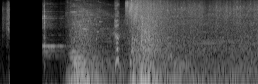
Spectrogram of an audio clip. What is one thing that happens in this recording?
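A bright magical whoosh swells and hums.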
